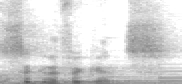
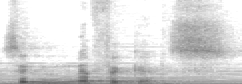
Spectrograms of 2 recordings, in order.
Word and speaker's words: significance: This word is not significance, it is significance. The second syllable is stressed.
